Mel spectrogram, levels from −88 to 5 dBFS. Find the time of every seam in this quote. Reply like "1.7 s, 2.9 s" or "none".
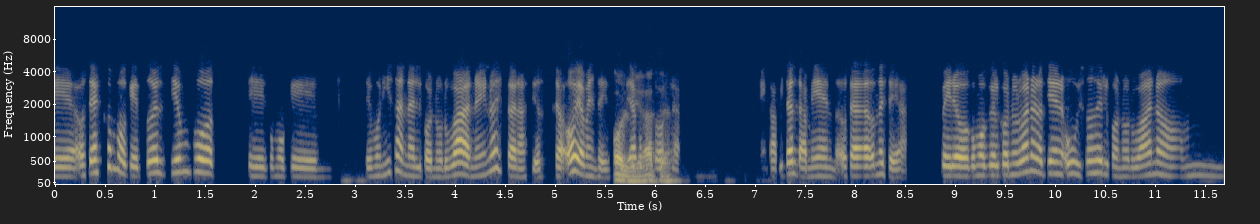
none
